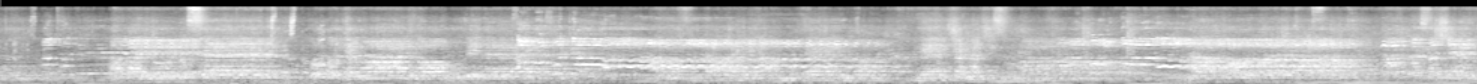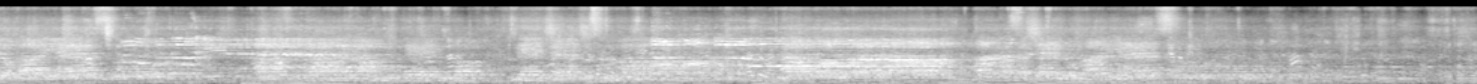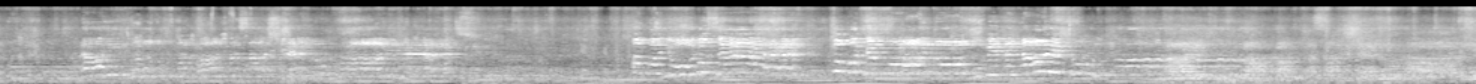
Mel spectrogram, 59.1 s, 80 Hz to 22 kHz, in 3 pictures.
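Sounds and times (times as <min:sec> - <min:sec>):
choir singing gospel: 0:00.0 - 0:59.0.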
